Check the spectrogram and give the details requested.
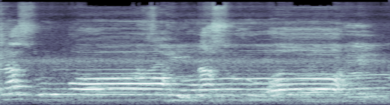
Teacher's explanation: এই যে আল্লাহর নামের ডাইনে পেশ, আল্লাহর নাম মোটা হইবে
